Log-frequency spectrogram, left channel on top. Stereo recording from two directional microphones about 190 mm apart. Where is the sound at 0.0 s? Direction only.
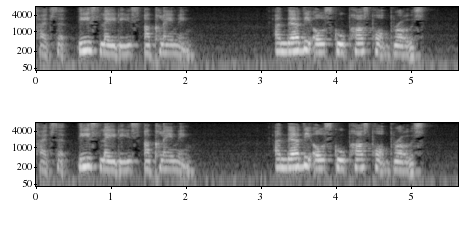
25° right (ahead or behind).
